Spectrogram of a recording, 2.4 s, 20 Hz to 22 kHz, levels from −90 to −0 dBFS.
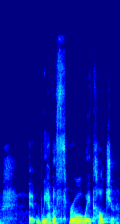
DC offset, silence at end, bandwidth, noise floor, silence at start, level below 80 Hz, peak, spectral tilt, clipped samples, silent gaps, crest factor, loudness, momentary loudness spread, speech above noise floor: under 0.1%; 0 s; 19 kHz; -59 dBFS; 0 s; -76 dBFS; -20 dBFS; -5.5 dB/octave; under 0.1%; none; 18 dB; -39 LUFS; 15 LU; 21 dB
